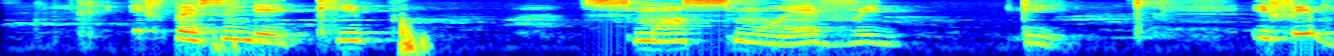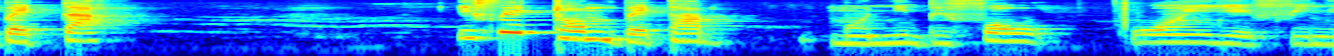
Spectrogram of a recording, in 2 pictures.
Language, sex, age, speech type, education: Nigerian Pidgin, female, 30-45, spontaneous, tertiary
